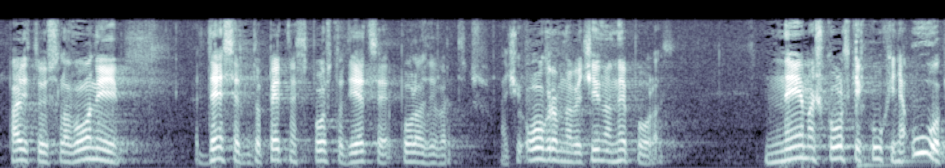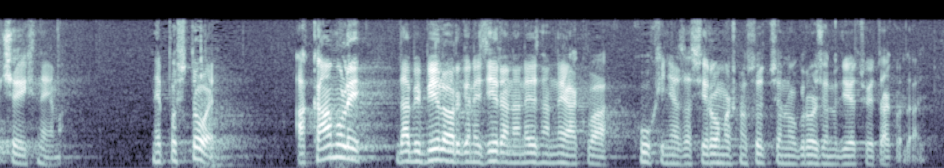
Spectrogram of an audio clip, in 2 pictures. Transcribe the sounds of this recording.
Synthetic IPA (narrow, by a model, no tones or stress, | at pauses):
pazit̪euslaʋo̞niji | d̪e̞set̪d̪o̞pe̞t̪nɛst̪̚po̞st̪o̞d̪jet̪sepo̞laziʋr̩t̪i̥t͡ʃz̥nat͡ʃiʔo̞ɡɾo̞mnaʋe̞t͡ʃinane̞po̞lˠʔa̰zi̥ | neːmaʃko̞ːlˠskixkuxiɲaʔuopt͡ʃe̞ixne̞ːma | ne̞po̞st̪o̞jḛ | akamolid̪abibiːlˠaoɾɡaniziːɾanane̞znamne̞kakʋakuxiɲazasiɾo̞maʃnoso̞t̪sialˠnouɡɾoʒe̞nud̪je̞t̪suit̪a̰ko̞̰d̪a̰ʎe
